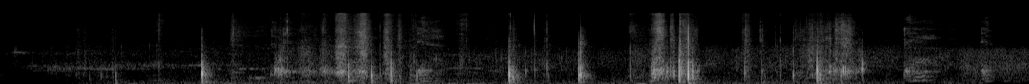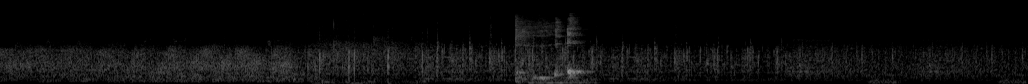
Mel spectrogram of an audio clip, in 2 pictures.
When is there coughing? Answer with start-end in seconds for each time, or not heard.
2.3-4.5, 7.9-9.9, 15.4-16.2.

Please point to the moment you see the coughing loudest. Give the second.
16 s.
